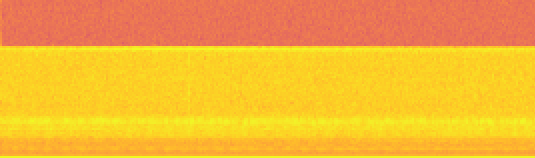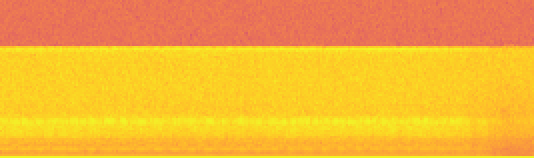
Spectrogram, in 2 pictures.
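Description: Steady electrical mains hum with a stack of evenly spaced overtones, unchanging throughout.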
